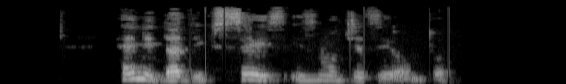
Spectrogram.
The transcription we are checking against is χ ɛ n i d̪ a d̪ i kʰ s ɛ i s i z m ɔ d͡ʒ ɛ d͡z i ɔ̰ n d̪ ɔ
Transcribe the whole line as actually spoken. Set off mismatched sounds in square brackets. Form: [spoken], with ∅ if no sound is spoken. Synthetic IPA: [h] ɛ n i d̪ a d̪ i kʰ s ɛ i s i z m ɔ d͡ʒ ɛ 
